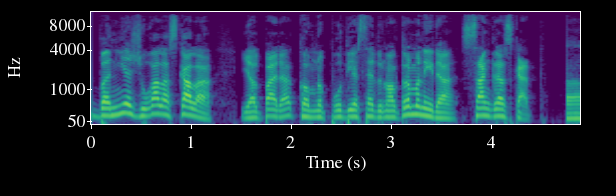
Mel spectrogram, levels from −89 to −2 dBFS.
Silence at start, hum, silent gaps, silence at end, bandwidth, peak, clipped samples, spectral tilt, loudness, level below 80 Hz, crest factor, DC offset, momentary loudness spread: 0 s; none; none; 0 s; 11.5 kHz; -6 dBFS; under 0.1%; -5 dB/octave; -25 LUFS; -52 dBFS; 18 dB; under 0.1%; 8 LU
